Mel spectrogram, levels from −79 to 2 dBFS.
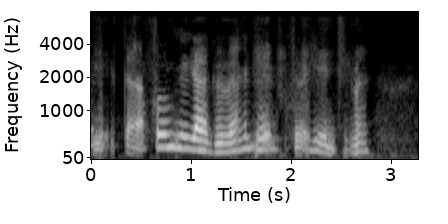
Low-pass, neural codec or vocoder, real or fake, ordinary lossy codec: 7.2 kHz; codec, 16 kHz in and 24 kHz out, 0.6 kbps, FireRedTTS-2 codec; fake; Opus, 64 kbps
